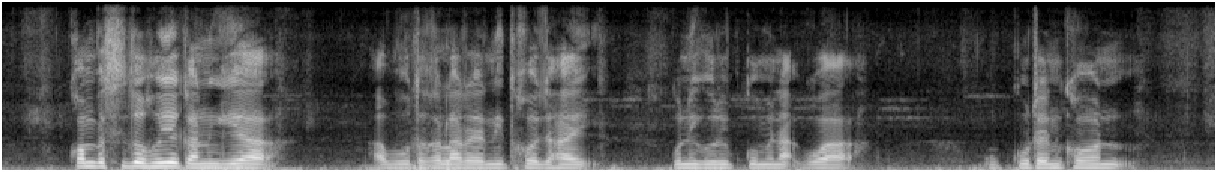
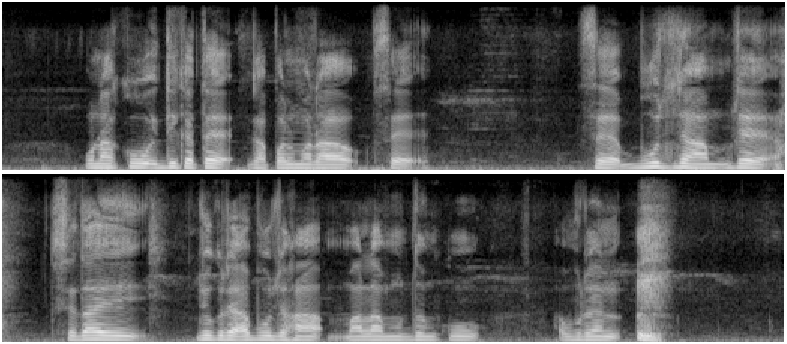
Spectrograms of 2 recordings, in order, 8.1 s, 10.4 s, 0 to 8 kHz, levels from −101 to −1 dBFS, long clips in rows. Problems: background sounds at intervals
